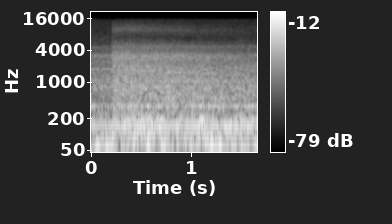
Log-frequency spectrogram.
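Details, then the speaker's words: MacBook Pro fan at default speed (speed adjustable with MC fan control, raised for Final Cut Pro editing or gaming): soft, even airflow hiss with no rattle, ticking or whine; normal quiet fan. "if I'm editing like using the Final Cut Pro or playing games on this I need to increase the fan speed for example like that fast but default speed"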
